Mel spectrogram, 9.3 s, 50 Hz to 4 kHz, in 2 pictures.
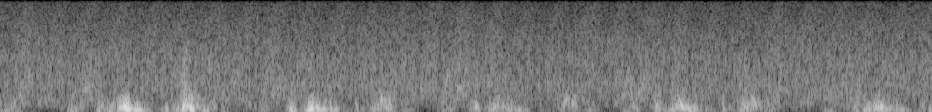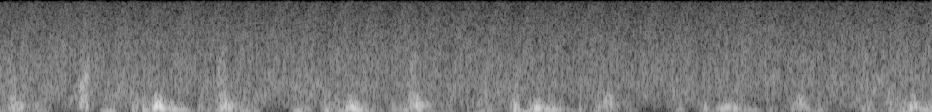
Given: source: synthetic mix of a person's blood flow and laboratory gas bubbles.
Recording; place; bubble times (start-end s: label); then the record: Doppler ultrasound of blood flow; precordium
5.04-5.13 s: bubbles
From the record:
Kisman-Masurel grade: 123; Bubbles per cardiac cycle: 1 to 2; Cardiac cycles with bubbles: 10 to 50%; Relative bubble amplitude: loud (0.450 to 0.775); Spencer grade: 2 (many but less than half of the cardiac periods contain bubble signals, singularly or in groups); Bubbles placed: only in the low amplitude regions of the cardiac cycle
